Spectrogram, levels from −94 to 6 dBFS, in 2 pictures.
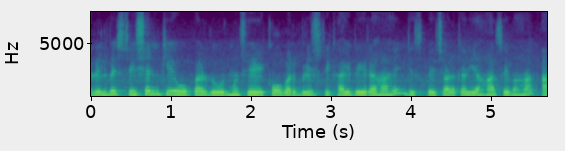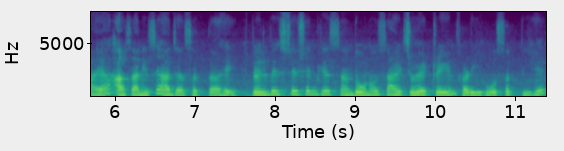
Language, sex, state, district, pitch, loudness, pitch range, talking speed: Hindi, female, Bihar, Kishanganj, 255 Hz, -18 LUFS, 240-275 Hz, 210 wpm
